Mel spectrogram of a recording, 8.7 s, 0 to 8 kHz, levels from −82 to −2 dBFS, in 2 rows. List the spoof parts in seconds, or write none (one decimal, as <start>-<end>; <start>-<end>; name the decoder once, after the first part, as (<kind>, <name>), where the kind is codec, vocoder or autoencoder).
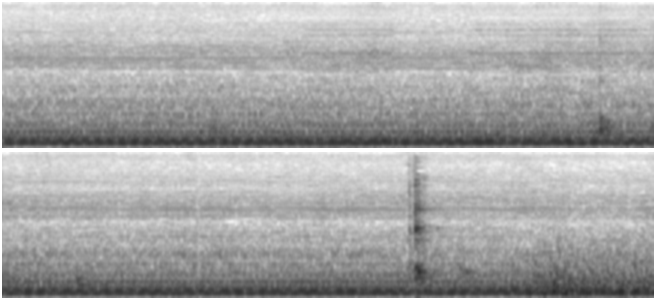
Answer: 2.0-2.6 (codec, DAC); 3.1-4.4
